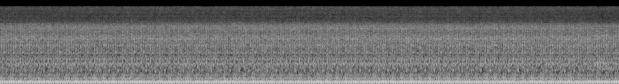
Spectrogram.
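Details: Isuzu 4LE2 diesel air-compressor engine, which previously would not start (others blamed electronics; smoke came from cylinder 4 intake), now after head work runs at steady diesel idle clatter, regular pulses about 3.5 per second, no misses.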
